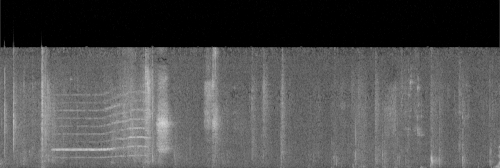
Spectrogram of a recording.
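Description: A ghost-hunting detector sounds its electronic alarm as it is handled. The person placing it sets it off. The alarm is a steady high beep of about a second, then a second tone that climbs slightly in pitch for about another second. Shuffling and handling noise follow, with a couple of dull knocks near the end.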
